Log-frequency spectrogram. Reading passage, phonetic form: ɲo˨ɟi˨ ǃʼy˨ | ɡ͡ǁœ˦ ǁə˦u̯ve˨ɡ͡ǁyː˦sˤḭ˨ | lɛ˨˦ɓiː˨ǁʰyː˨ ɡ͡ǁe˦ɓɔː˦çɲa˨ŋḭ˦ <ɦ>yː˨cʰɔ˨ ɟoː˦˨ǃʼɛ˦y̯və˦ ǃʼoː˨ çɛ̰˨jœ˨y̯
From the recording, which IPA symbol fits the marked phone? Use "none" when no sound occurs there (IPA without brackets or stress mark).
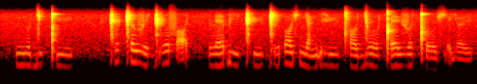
ɦ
